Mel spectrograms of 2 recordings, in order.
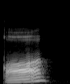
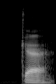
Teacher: Qo adalah bagian sisi lidah yang paling dalam. Qo ke depan sedikit ada huruf K.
